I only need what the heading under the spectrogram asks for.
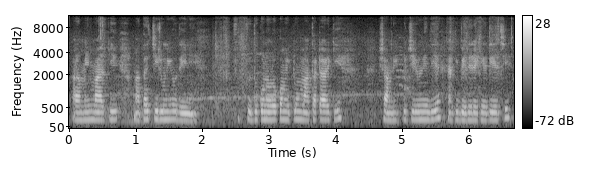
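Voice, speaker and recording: Chopping vegetables at home, a young Bengali-accented vlogger and mother of two talks casually to her viewers as if to friends, softly, slightly out of breath and full of fillers. She speaks quickly in a mid-range voice with little pitch movement, while the recording loses its highs and picks up slight background noise.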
